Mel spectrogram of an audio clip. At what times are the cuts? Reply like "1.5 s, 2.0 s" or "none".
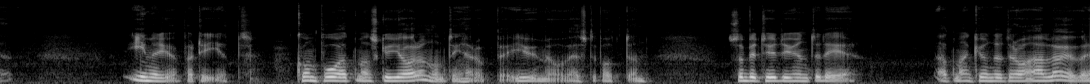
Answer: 7.2 s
